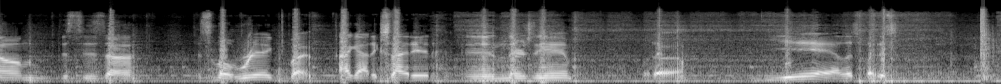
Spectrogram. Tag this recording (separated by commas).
Music, Speech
